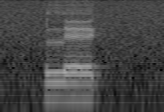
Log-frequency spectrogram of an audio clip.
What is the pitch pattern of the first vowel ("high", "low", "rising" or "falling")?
high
